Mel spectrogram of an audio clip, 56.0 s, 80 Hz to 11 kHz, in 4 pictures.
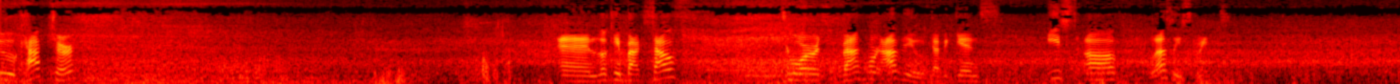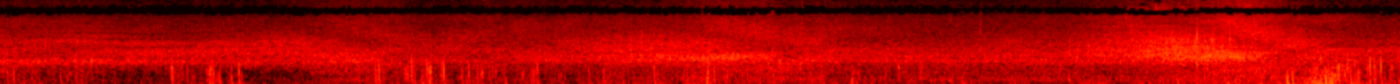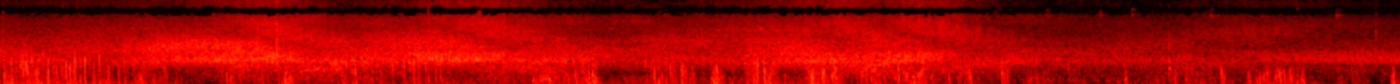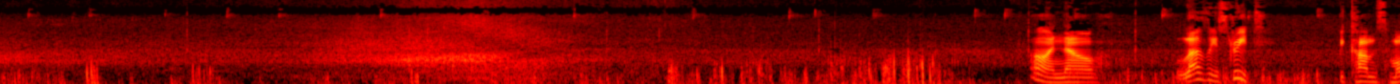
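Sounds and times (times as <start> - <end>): cars passing: 0.0 - 56.0
wind buffeting microphone: 0.0 - 56.0.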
